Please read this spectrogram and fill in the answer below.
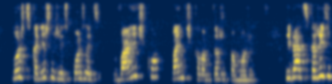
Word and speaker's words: Ванечка: Ванечка, здесь у нас три слога, и получается следующее.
